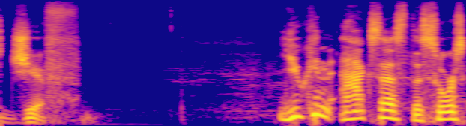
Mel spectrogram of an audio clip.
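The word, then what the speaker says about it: GIF: the correct way to pronounce this word is Jiff you can access the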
